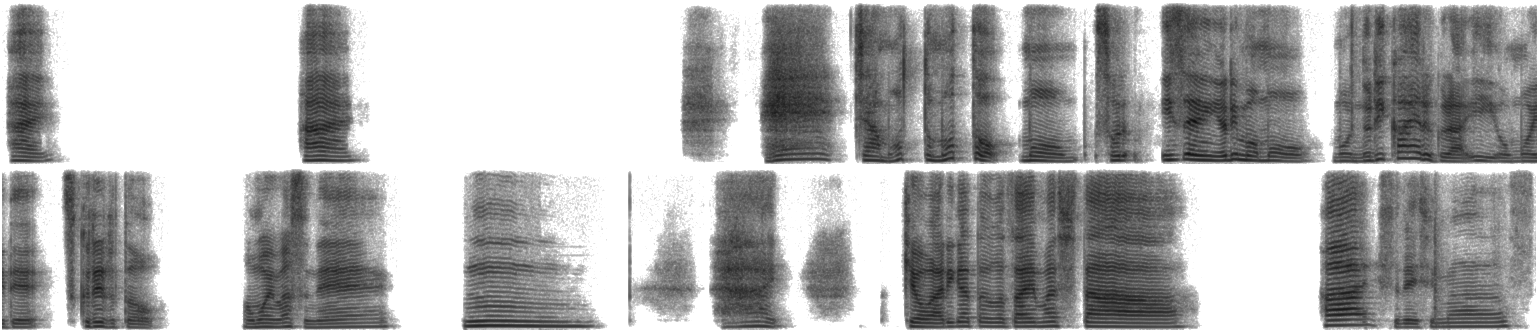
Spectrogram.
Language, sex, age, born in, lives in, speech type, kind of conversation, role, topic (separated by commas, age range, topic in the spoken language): Japanese, female, 50-54, Japan, Japan, conversation, podcast, host, 思い出に残っているアウトドア体験は何ですか？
